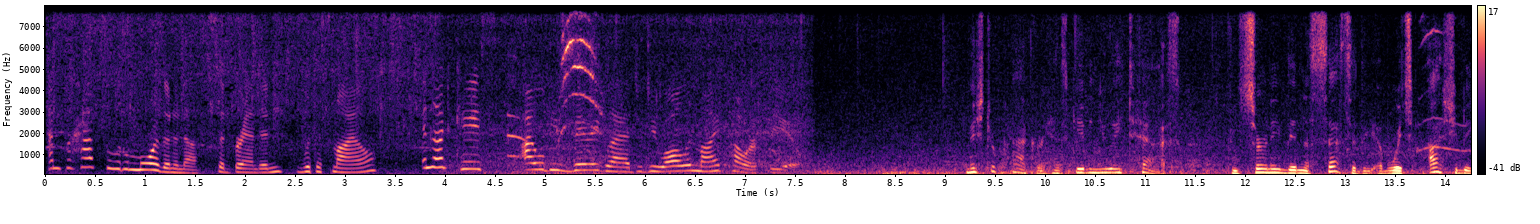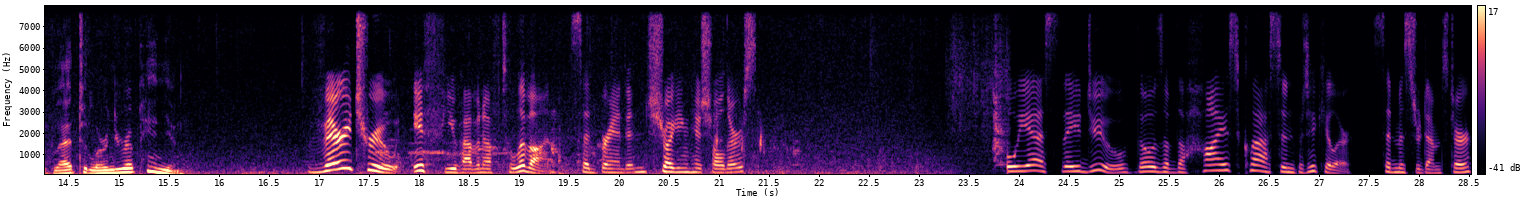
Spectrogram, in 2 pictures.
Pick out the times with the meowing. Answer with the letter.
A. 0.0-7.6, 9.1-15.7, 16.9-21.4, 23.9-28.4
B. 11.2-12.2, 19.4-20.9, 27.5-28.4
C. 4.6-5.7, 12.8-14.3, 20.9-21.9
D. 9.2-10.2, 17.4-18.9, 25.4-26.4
C.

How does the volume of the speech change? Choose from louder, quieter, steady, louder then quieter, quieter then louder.
louder then quieter.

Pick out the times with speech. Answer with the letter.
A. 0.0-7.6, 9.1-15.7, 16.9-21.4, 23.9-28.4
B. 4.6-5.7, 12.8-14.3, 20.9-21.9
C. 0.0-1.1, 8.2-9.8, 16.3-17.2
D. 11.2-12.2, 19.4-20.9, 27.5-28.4
A.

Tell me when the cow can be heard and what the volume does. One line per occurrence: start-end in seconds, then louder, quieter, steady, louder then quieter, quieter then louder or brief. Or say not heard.
not heard.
